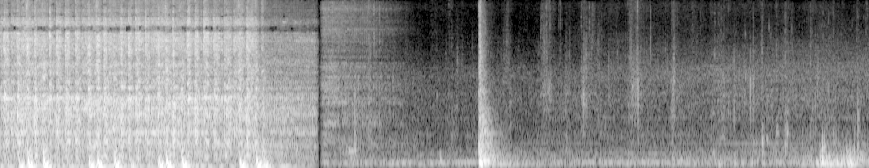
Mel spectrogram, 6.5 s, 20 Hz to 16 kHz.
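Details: 1988 Suzuki Samurai parked since the late 1990s, on a gravity-fed temporary fuel tank: catches and chugs unevenly about two seconds, then stumbles and dies. Owner suspects fuel starvation, not confirmed; rough running.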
